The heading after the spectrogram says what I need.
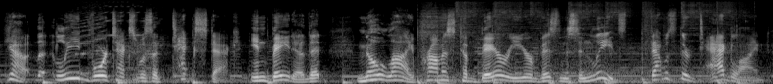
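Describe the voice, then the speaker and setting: A man's voice: sits high, very animated, moderate pace, hardly any pauses, fairly bright tone, soft background music. An actor playing an aggrieved, self-important male marketer in a comedic audio drama, with a wry conversational delivery. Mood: defiant, boastful.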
